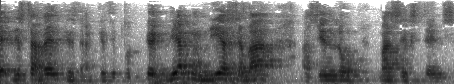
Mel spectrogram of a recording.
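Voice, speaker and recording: This man speaks with ordinary pitch variation. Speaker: local news show host. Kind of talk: interview; broadcast announcements. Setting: studio, live TV and radio. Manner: halting, many fillers.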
